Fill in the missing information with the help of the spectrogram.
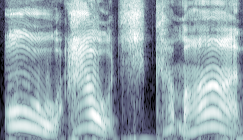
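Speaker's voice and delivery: high, mock-hurt ooh and ouch; offended. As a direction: play the coworker acting wounded. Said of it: "he got super, like, offended".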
